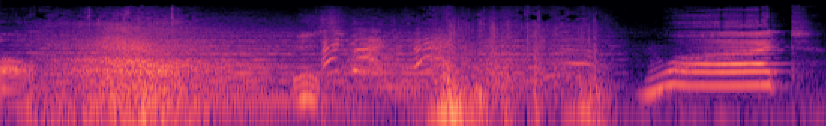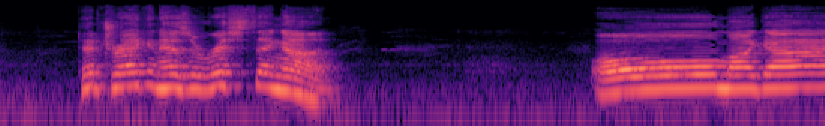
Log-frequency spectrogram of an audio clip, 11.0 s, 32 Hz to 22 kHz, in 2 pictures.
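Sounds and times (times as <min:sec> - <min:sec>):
film music: 0:00.0 - 0:04.3
shouted voices: 0:02.1 - 0:04.1.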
